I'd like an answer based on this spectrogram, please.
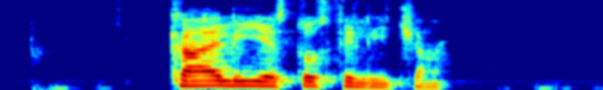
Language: Esperanto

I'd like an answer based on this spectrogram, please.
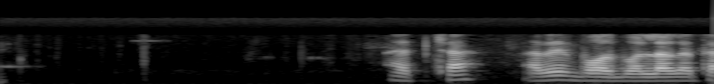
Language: Odia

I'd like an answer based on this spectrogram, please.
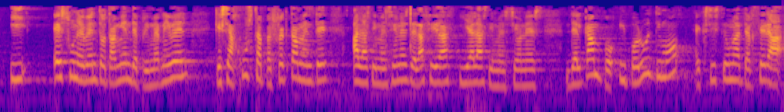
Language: Spanish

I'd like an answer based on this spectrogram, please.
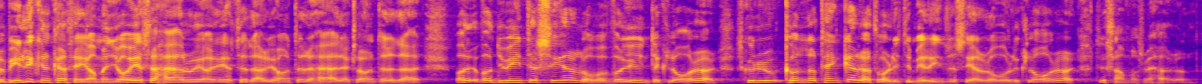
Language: Swedish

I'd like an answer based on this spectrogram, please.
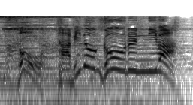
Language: Japanese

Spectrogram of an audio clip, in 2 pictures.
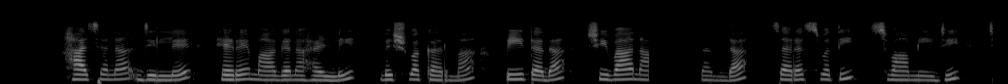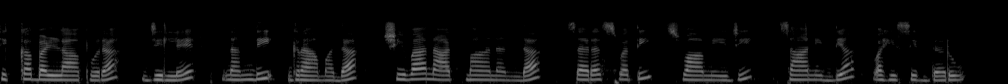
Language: Kannada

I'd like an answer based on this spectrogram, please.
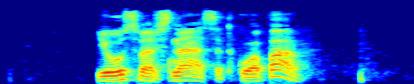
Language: Latvian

